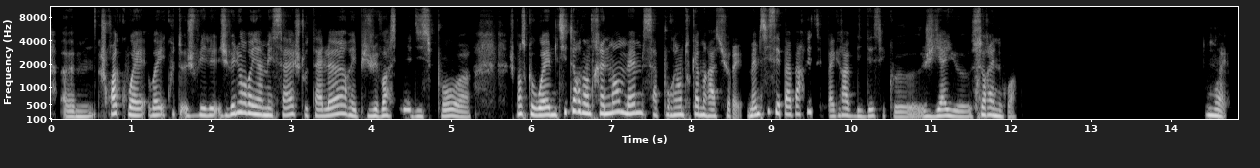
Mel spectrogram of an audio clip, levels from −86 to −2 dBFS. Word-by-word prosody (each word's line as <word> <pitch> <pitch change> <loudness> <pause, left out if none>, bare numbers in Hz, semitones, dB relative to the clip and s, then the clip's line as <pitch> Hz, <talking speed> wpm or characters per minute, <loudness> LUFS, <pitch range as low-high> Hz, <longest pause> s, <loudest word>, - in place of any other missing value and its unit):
Hem, 155 +2 -3
je - - -8
crois 240 +1 +3
que, - - -21
ouais, 195 -1 +3
ouais, 200 +1 +2
écoute, 220 +3 -10
je 190 -1 -5
vais 200 - +1
l 195 0 +2
je 190 +2 -3
vais 235 - +4
lui 280 - +3
envoyer 255 -4 +5
un - - +4
message 210 +2 +1
tout 195 - -8
à 180 -1 0
l'heure 220 +4 +2
et 180 - +1
puis 175 +3 -8
je 180 - +1
vais - - +3
voir 190 +2 +1
s'il 180 -1 -5
est - - -2
dispo, 170 +1 -2
heu. 145 -1 -4 0.5
Je - - -16
pense 235 0 +1
que 225 - +1
ouais, 205 0 +7
1 210 - +5
petite 285 +9 -1
heure 310 -1 +5
d'entraînement, 255 +2 +3
même, 260 0 +3
ça 205 -3 -6
pourrait, 210 -1 -1
en 215 - +3
tout - - -13
cas, 225 -2 0
me 205 - +4
rassurer. 180 0 -4
Même 200 +5 +3
si 305 - -5
c'est 275 -3 +1
pas 225 -2 0
parfait, 235 +6 -3
c'est - - -26
pas 170 0 -6
grave. 195 +1 -1
L'idée, 170 +2 -3
c'est 175 -1 -17
que 145 -1 -6
j'y 165 +1 -1
aille, 180 -2 +1
heu, 155 0 -4
sereine, 205 -4 +2
quoi. 150 -1 -10 2.4
Mouais. 190 -5 +3
200 Hz, 245 wpm, -23 LUFS, 175-230 Hz, 2.4 s, ouais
